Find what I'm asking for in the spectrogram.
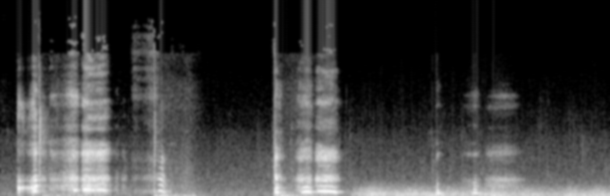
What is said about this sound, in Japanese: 雷。いえ、今は全然怖くないです。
